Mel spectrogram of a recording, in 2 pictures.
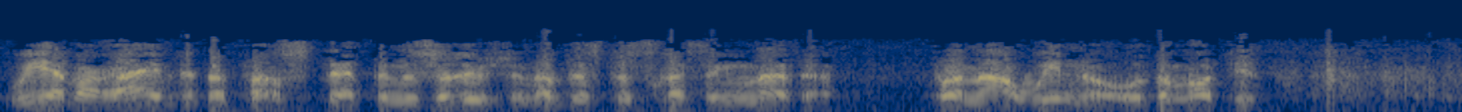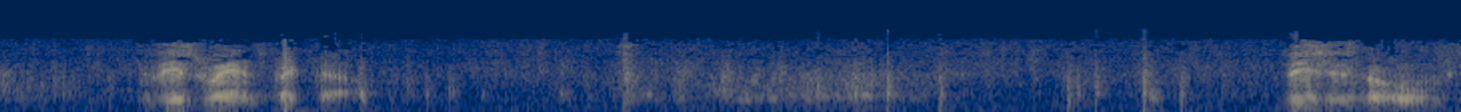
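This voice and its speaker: An actor playing a fussy, shrewd Belgian detective with a French-Belgian accent, precise, courteous and theatrical, in 1940s radio style. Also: male voice, mid-range voice, sing-song, brisk, close to an everyday voice. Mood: calm, assured. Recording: muffled, noisy old-time radio recording.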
